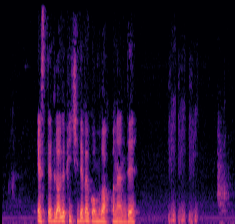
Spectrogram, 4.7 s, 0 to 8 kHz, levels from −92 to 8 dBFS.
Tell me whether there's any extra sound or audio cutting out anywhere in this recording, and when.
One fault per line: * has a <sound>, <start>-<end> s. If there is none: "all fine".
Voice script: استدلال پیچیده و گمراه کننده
* has a laugh, 3.4-4.0 s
